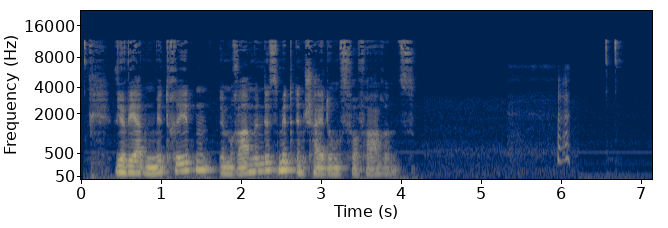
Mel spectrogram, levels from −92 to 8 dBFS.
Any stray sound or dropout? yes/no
yes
